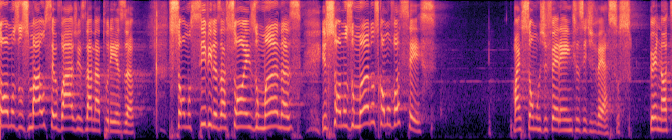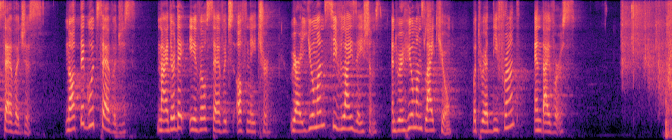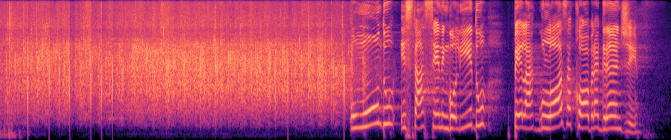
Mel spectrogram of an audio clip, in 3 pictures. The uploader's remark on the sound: This audio file is an excerpt from ChangeNOW 2022, The World's largest event for the planet, held May 19-21.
